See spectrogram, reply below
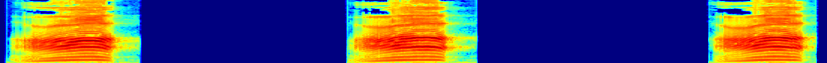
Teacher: आयन की आवाज हलक से रगड़ खाती निकलती है, जैसे आ आ आ।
